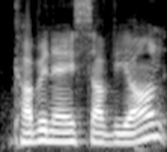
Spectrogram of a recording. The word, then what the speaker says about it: Cabernet Sauvignon: Cabernet Sauvignon and Syrah.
